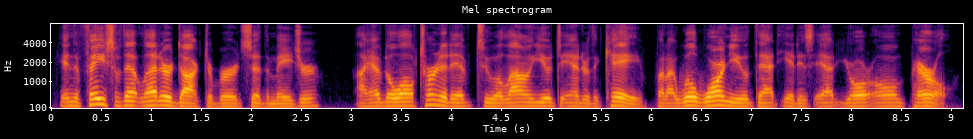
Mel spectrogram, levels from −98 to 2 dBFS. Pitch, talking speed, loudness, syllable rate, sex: 130 Hz, 225 wpm, -19 LUFS, 5.2 syllables/s, male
